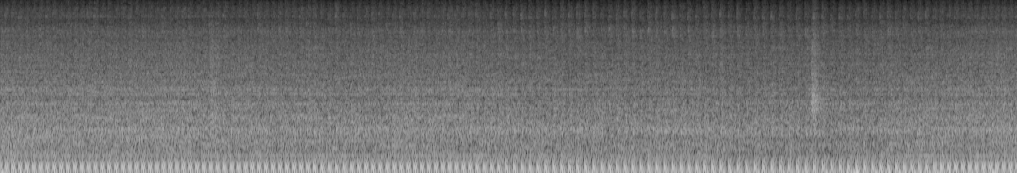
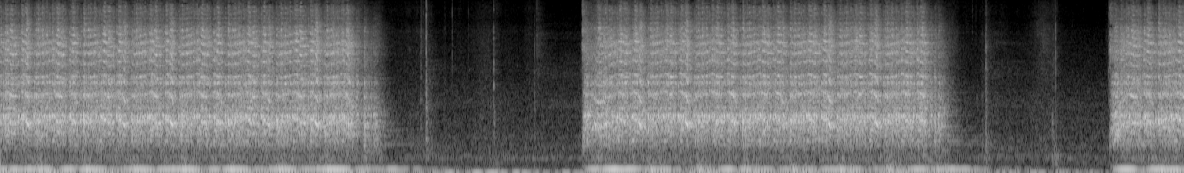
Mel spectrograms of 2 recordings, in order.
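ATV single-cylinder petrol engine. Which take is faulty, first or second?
second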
